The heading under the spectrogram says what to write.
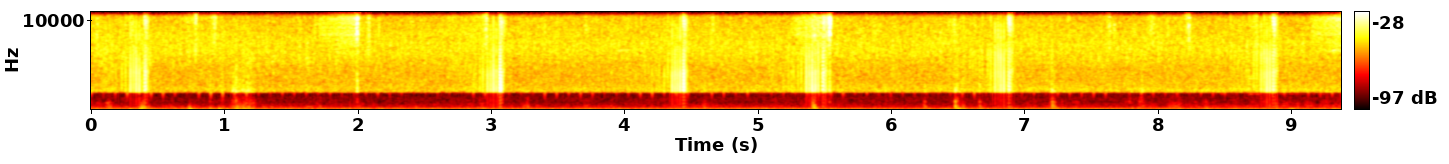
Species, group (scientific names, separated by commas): Poecilimon gracilis, Orthoptera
